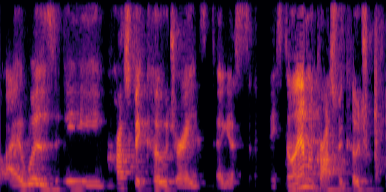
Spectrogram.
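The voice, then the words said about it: Californian American accent. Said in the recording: “you can probably tell by my accent, I am not Spanish... I'm from California originally”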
